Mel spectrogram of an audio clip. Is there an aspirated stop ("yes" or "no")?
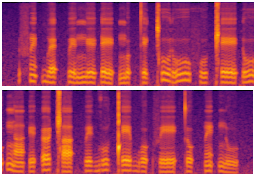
no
